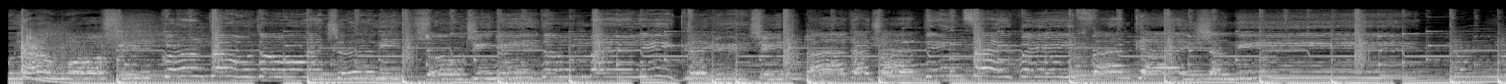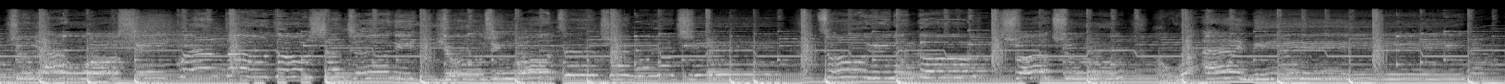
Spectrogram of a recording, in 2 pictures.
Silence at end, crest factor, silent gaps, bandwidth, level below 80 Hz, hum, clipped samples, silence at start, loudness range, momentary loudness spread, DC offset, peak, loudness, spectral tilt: 0 s; 12 dB; none; 14 kHz; -16 dBFS; none; under 0.1%; 0.1 s; 1 LU; 3 LU; under 0.1%; 0 dBFS; -13 LUFS; -5 dB/octave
